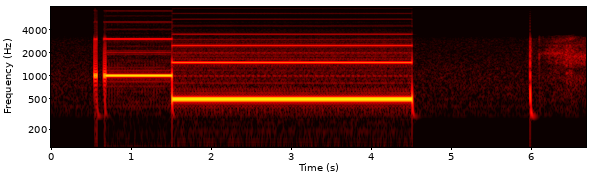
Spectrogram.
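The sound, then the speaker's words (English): Radio dispatch alert tones for the air unit Echo 3 Air: a loud, steady higher tone held for about a second, then a lower tone sustained for several seconds, framed by sharp radio squelch clicks and faint static, with no voices. “Echo 3 Air, standby for tones.”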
